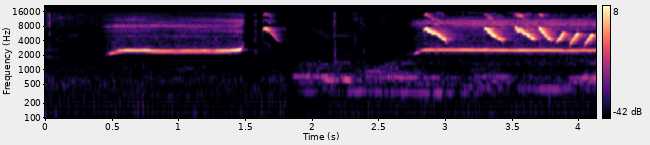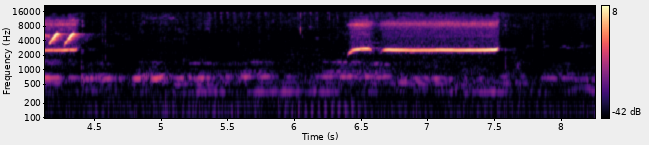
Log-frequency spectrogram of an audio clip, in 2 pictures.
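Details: Caged white-eye singing after extra feeding, 'wit wit' style material: three long flat whistles, one carrying a burst of quick high descending chips, with softer warbling notes below.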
